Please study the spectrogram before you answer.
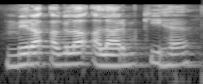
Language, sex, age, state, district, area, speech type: Punjabi, male, 18-30, Punjab, Gurdaspur, rural, read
